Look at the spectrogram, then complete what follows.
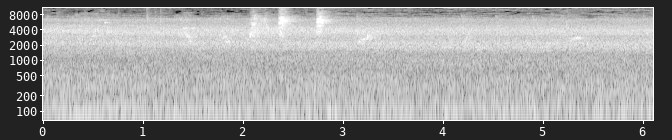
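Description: Steady rush of water from a waterfall and the shallow stream running over stones below it, with a few short sharp ticks about two to three seconds in.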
